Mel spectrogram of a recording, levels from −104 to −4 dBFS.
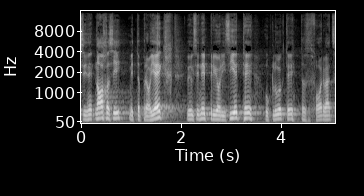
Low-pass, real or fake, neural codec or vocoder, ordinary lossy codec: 14.4 kHz; real; none; none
